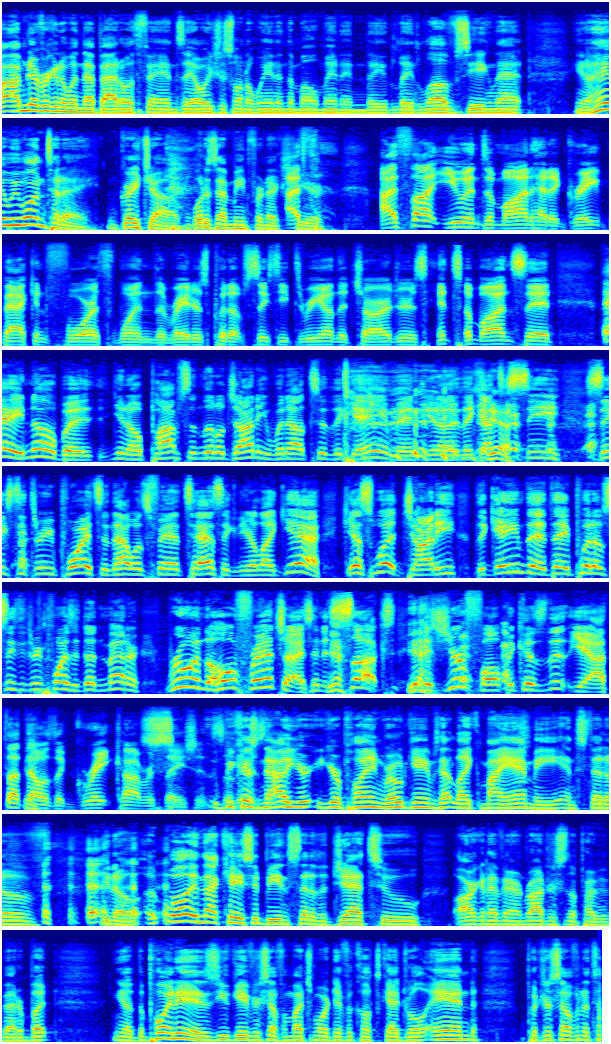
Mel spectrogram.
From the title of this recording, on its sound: LIVE FROM THE COMBINE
